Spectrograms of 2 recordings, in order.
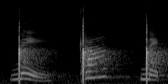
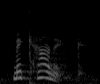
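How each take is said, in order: First: "Mechanic" in three loud, slow, separate beats; split into syllables. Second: Said in the usual way. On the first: Shown as a demonstration. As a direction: chop "Mechanic" loudly into three syllables with pauses. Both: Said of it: "Let's divide it into syllables".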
